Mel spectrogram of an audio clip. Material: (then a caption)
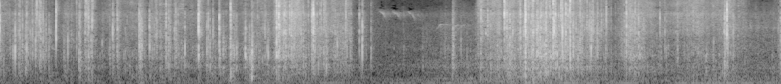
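Paper. Bare fingertips fold, bend and crumple the pages of a single thin, glossy, printed supermarket flyer with orange and red pages, hollow and folded, resting on a wooden table. Bright, papery crinkles and sharp crackles come in irregular bursts, ease into a brief quiet lull near the middle, then pick up again with dense rustling to the end.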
